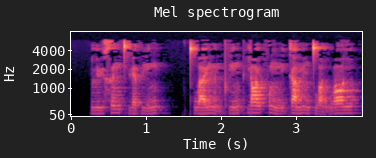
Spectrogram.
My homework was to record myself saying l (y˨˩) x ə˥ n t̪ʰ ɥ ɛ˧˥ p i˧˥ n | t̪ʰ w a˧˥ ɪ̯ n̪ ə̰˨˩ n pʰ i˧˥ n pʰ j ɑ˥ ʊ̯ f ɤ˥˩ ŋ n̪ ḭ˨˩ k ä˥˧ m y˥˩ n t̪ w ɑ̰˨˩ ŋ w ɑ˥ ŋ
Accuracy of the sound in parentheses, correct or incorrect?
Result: incorrect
